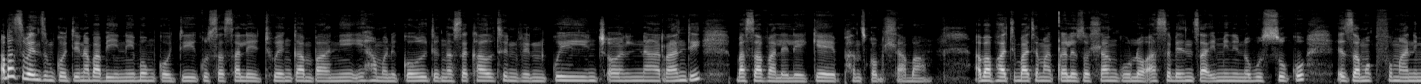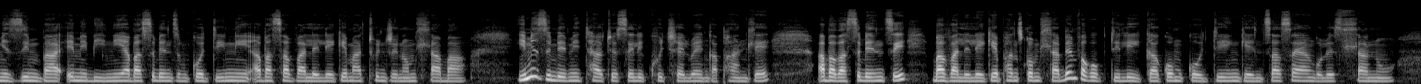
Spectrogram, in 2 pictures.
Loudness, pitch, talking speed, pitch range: -21 LUFS, 170 Hz, 90 wpm, 160-175 Hz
